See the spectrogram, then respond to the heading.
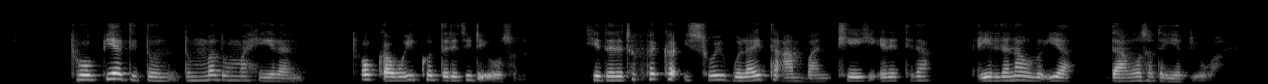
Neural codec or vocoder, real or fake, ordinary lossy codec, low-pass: codec, 24 kHz, 0.5 kbps, DualCodec; fake; Opus, 24 kbps; 7.2 kHz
